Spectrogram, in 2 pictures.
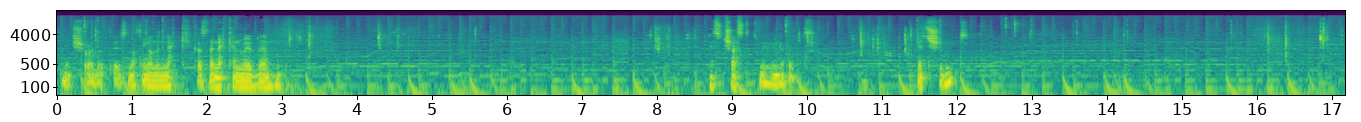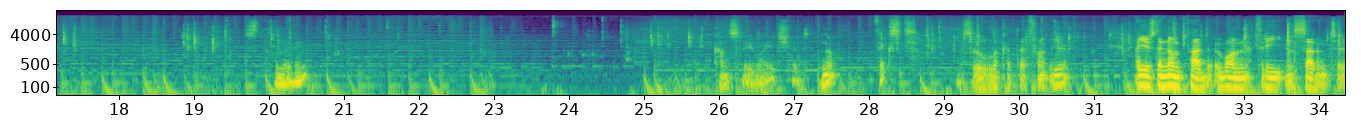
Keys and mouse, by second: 1.1-1.7 middle drag, 3.3 KP_1, 4.5 KP_3, 5.3 r, 9.0-13.4 drag, 10.1 r, 14.9 middle click, 15.2 middle click, 15.4 middle click, 16.3 KP_1, 17.3 KP_3, 18.2 r, 19.7 middle click, 19.9 middle click, 21.6-23.5 drag, 24.1-24.7 middle drag, 25.7 KP_3, 26.7-28.8 middle drag, 26.7 r, 29.4 KP_1, 30.8 r, 32.1-34.3 typing.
